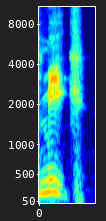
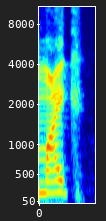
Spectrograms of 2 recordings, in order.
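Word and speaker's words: Miek: Guy by the name of, I'm going to pronounce it as Meek. How's that? Are you guys going to call him Mike?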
